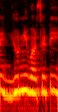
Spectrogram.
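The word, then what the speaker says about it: university: जैसे हम यूनिवर्सिटी को जब प्रोनाउंस करते हैं हम उसको बोलते हैं यूनिवर्सिटी, यानी आवाज़ आ रही है या की, और यह जो है वो कोई वोवल नहीं है, कॉन्सोनेंट है, इसलिए हमने इससे पहले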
